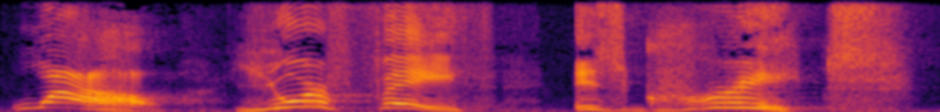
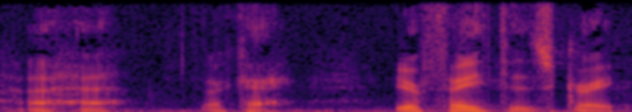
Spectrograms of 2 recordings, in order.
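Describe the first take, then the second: First: Amazed praise. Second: Flat unimpressed. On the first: Retold or imitated. What if Jesus said to you. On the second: Pretend. You're all sitting there.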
